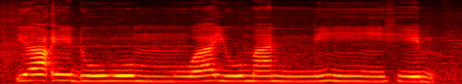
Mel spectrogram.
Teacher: bibir dan mulut tertutup contohnya ya edu hummm Wahyu manyin yaitu mim mati bertemu dengan huruf wow maka dibacanya jelas di bibir dengan mulut tertutup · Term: hukum izhar syafawi, izhar syafawi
